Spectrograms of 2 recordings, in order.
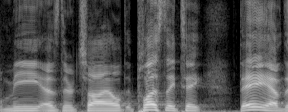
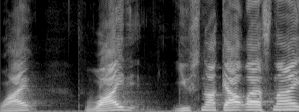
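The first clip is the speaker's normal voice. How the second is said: pitched-up, scolding, telling-off tone; 6 semitones higher than usual. Imagining a family cast, speaking as the chosen mom to her kid: mom tone. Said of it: "She kind of sounds like a mom".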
